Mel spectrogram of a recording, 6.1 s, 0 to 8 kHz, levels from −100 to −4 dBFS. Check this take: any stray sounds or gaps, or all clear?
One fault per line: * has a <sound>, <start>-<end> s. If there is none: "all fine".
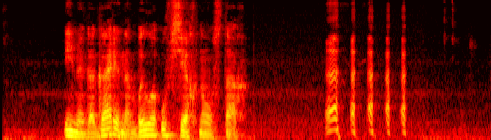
* has a laugh, 4.1-5.1 s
